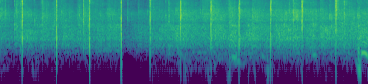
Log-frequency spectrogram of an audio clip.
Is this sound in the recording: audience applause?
yes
